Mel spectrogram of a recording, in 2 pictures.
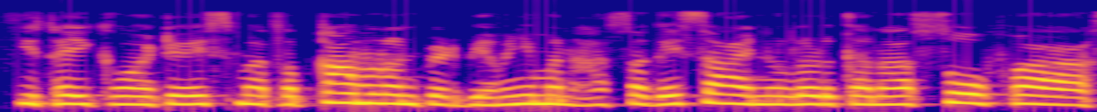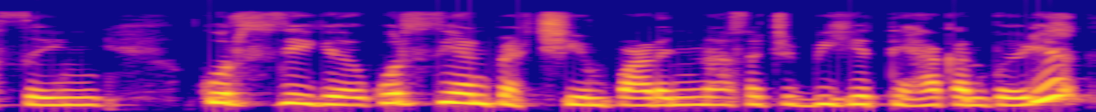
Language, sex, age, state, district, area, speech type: Kashmiri, female, 18-30, Jammu and Kashmir, Anantnag, rural, spontaneous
